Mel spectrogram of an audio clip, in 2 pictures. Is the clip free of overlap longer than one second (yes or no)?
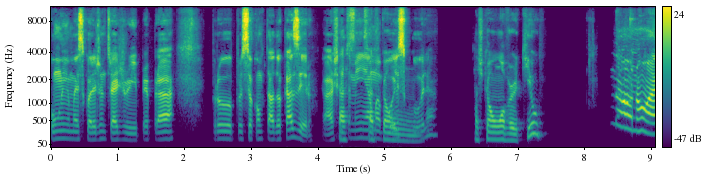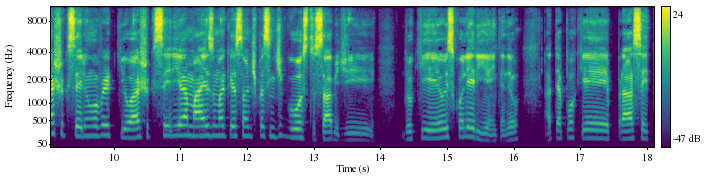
no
